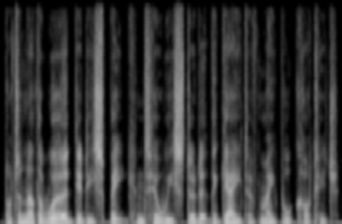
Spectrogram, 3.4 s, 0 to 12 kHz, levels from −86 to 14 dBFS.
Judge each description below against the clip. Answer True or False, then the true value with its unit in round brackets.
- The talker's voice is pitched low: False (145 Hz)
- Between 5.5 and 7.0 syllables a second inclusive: True (6.3 syllables/s)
